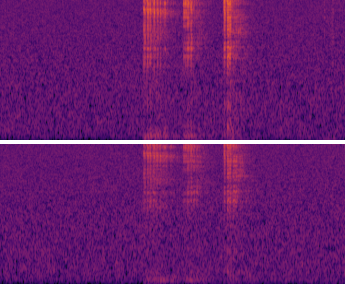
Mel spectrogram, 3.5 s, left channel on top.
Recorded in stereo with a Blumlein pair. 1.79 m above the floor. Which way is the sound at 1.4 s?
20° left.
